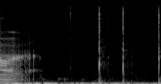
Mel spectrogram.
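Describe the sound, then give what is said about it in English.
A short vocal sound gives way to four crisp taps on computer keyboard keys, unevenly spaced, each a sharp clicky hit against a quiet background. “I'm tapping some keys.”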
